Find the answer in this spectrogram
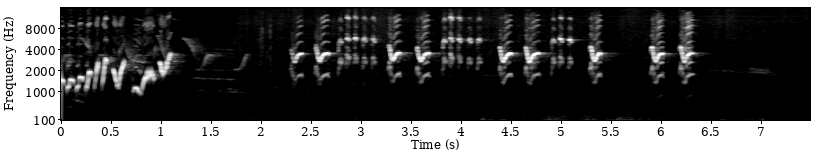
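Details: Kretekan song of a white-rumped shama used to rile rivals into fast singing: opens with a quick rising-and-falling warble, then settles into rapid, evenly spaced sharp chips about three per second over a low background rumble.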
